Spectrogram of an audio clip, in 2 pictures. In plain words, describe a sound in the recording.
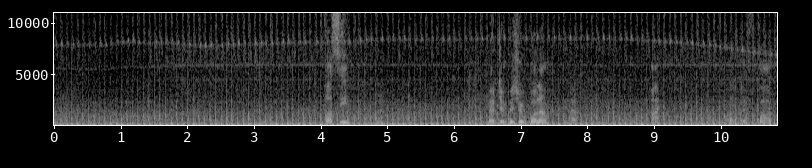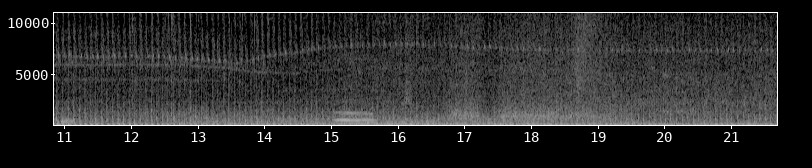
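A helicopter's rotor thumps steadily and loudly.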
